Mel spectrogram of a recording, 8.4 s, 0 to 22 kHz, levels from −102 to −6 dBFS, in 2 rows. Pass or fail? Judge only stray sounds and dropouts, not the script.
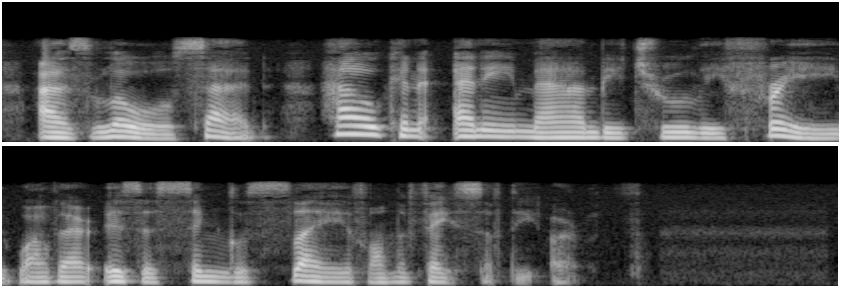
pass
